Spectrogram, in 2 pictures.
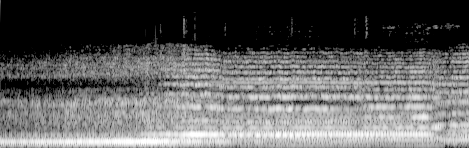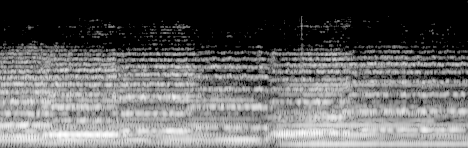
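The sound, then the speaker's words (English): A car engine drones steadily while driving, a loud, continuous harmonic hum that shifts pitch slightly a couple of times, with no voices. “We drive on in silence.”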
